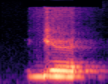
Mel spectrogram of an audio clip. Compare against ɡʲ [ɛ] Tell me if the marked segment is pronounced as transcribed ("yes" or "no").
yes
